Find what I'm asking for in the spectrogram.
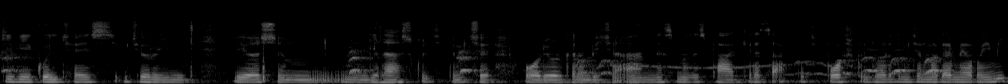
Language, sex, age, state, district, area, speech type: Kashmiri, male, 18-30, Jammu and Kashmir, Pulwama, urban, spontaneous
